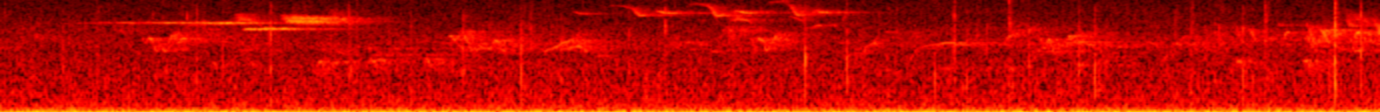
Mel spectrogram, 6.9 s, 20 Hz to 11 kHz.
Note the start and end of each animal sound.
[0.00, 6.90] Red-eyed Vireo (Vireo olivaceus)
[0.27, 1.89] Black-throated Green Warbler (Setophaga virens)
[2.78, 4.44] Blackburnian Warbler (Setophaga fusca)
[4.17, 5.70] Great Crested Flycatcher (Myiarchus crinitus)

